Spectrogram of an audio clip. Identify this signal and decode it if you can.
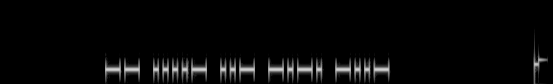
Morse code, heard as a keyed tone, about 25 wpm, 700 Hz. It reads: M4UCX
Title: Code Groups - 5 Letter:Numbers - 25wpm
